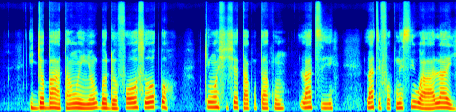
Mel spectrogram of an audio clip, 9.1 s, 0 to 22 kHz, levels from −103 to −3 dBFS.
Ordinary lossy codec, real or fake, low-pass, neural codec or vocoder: none; fake; none; autoencoder, 48 kHz, 128 numbers a frame, DAC-VAE, trained on Japanese speech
